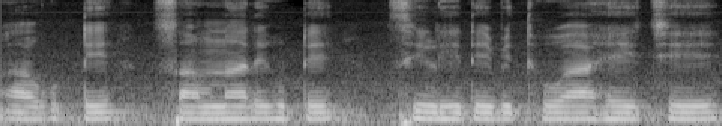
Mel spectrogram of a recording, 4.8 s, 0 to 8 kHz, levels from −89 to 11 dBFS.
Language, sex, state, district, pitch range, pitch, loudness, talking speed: Odia, male, Odisha, Sambalpur, 115-120 Hz, 115 Hz, -13 LUFS, 100 wpm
